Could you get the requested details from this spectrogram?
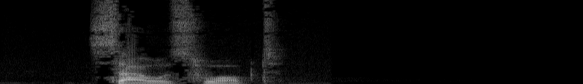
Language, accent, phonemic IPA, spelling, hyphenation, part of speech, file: English, General American, /ˈzaʊɚˌswɑpt/, zowerswopped, zow‧er‧swopped, adjective, En-us-zowerswopped.flac
- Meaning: Synonym of bad-tempered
